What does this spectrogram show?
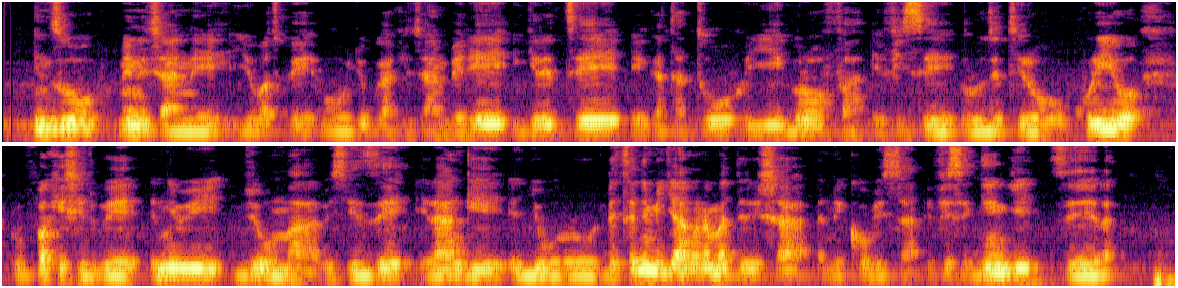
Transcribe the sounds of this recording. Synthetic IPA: inzuninit͡ʃaːne̞ijuβatkwe̞βuβuɾɟob̚ɡaːkid͡ʒaːmbe̞ɾe̞iɡeɾet͡se̞ɡatʰatujiɡɾo̞faifise̞uɾuzetʰiɾo̞kuɾijo̞ | ɾuβakiʃid͡ʒɡwe̞niβivjuːma̰βisize̞iɾaːŋɡibɟuβuɾuɾonde̞t͡se̞nimiɟaːŋɡonamadiɾiʃanikʰoβisa̰ifiseɡiːŋɡiz̥eːɾa

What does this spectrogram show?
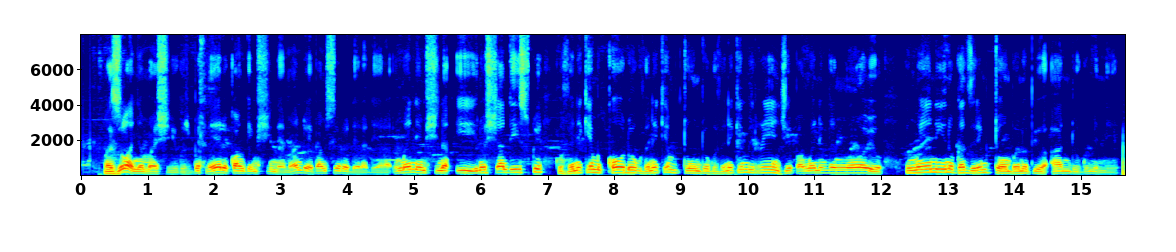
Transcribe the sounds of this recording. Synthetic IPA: mazuʋaɲamaʃikuʐibeɬeɾekwaŋɡemuʃinamandojepamuso̞ɾo̞ɗeɾaɗe̞ɾa̰ʔimwenijemiʃinaijiːno̞ʃandiswe | kuvenekemikoɗo̞kuvenekemitundok̬uvenekemirend͡ʒepamweniŋɡeŋojo | imwe̞niːno̞ɡʱad͡ziɾamito̞mboino̞piwaʔanduɡʱumini

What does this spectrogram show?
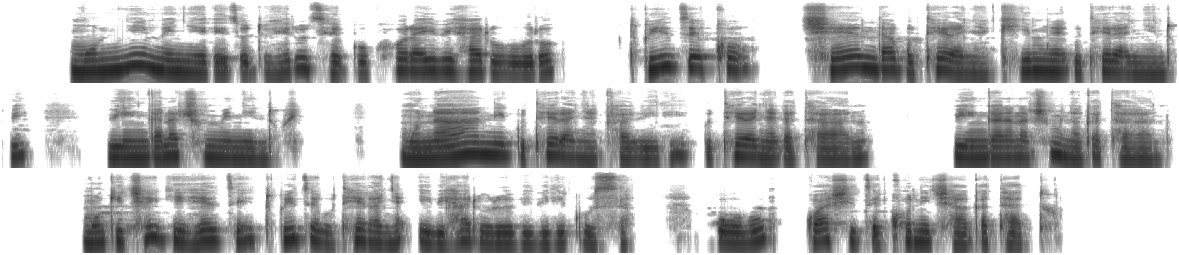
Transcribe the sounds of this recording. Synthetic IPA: mumɲiːme̞ɲe̞ɾe̞zo̞duɦe̞ɾut͡se̞ɡukʰo̞ɾaiβiɦaɾuɾo̞ | twiːze̞kʰo̞ | t͡ʃe̞ːndaɡutʰe̞ːɾaɲakʰimŋe̞ɡutʰe̞ːɾaɲindɡwi | βiːŋɡanat͡ʃuminindɡwi | munaːniɡutʰe̞ːɾaɲakʰaβiɾiɡ̥utʰe̞ːɾaɲaɡatʰaːnu | βiːŋɡananat͡ʃuminaɡatʰaːnu | muɡit͡ʃe̞ɡiɦe̞ze̞twiːze̞ɡutʰe̞ːɾaɲaiβiɦaɾuɾo̞βiβiɾiɡusa | uβu | ɡ̥waːʃize̞kʰo̞nit͡ʃaːɡatʰatʰu̥

